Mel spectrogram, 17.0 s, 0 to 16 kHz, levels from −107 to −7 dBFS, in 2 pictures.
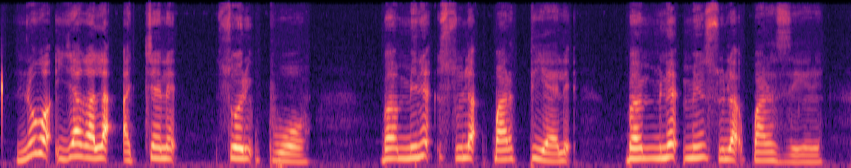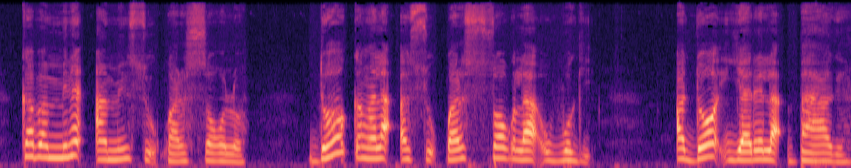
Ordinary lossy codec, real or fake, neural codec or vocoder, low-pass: MP3, 96 kbps; real; none; 14.4 kHz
